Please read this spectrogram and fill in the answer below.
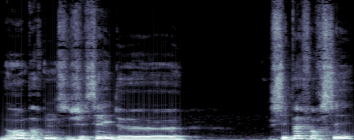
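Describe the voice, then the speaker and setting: A man talks with fairly even intonation and a dark, mellow tone. His voice is somewhat breathy. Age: 40s. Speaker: advertising creative. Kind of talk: interview. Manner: halting.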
